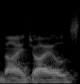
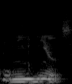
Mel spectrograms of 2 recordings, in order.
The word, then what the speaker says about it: NIHILS: in the book from nigel's to nihils to who was the other one i don't know and yeah and heels or something so basically it's knee picture the knee and uh knee heels yeah so heels and knee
